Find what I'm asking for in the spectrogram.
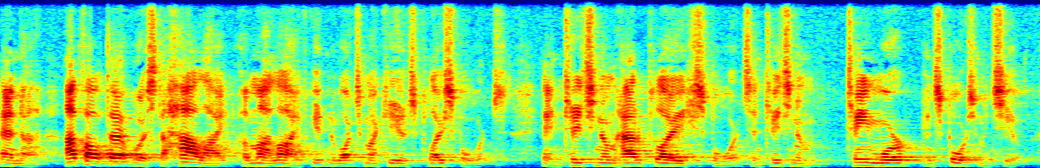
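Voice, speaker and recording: A man's fairly high, monotone, flat voice amid audible room echo and noticeable background noise. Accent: Southern US. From North Carolina, Brown Summit near Greensboro. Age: 60s. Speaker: retired fire battalion chief. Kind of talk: oral history interview. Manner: halting, with repetitions.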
